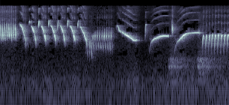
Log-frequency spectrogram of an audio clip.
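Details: Canary in full fast song, a training model for young canaries: a quick trill of repeated notes, a short buzzy phrase, pure upslurred whistles, then a rapid high rattle.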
